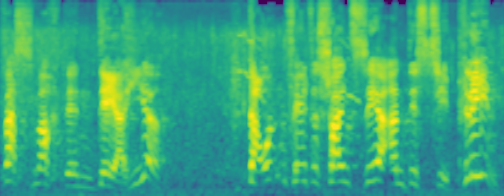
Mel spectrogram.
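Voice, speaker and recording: Sharp, high-pitched barking ship's officer. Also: male voice, sing-song, a little slow, a little hiss or hum, heavily acted. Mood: barking, contemptuous. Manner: curt, commanding. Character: brusque, barking officer ordering people about. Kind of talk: German radio play acting.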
